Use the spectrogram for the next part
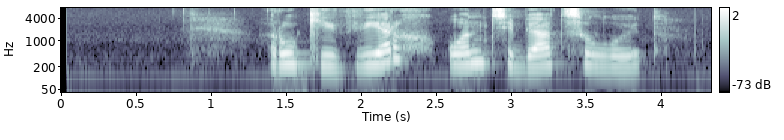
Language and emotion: Russian, neutral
